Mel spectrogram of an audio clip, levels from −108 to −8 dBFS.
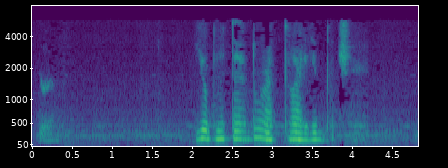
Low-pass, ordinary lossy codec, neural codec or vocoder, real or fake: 7.2 kHz; MP3, 24 kbps; autoencoder, 22.05 kHz, a latent of 192 numbers a frame, VITS, trained on one speaker; fake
